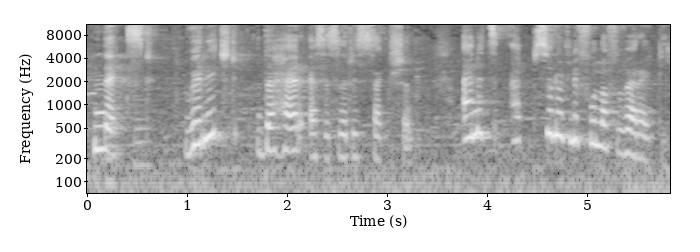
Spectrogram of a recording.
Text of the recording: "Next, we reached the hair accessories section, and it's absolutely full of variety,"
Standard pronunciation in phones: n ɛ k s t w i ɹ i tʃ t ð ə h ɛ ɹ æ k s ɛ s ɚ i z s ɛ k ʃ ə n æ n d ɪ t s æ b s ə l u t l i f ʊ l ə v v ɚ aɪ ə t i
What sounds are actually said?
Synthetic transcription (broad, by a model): n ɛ k s t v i ɹ i tʃ t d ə h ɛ ɹ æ s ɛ s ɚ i s ɛ k ʃ ə n æ n d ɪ t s æ b s ə l u t l i f ʊ l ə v v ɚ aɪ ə t i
